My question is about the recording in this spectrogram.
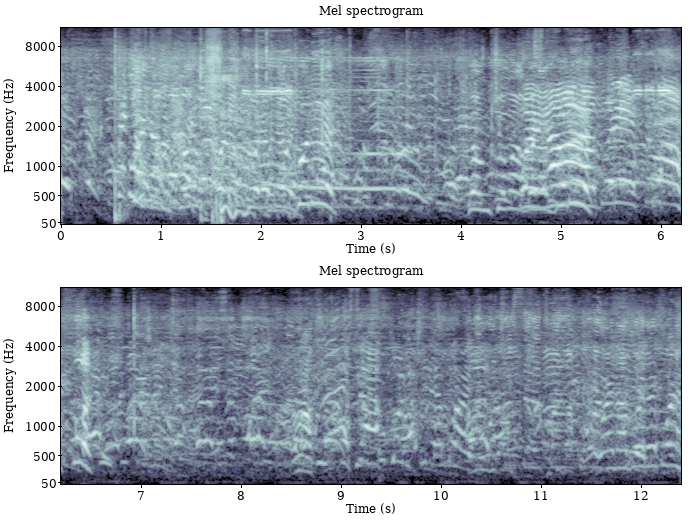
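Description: Several voices shouting and calling out at once across a football pitch, players and onlookers overlapping, busiest in the first half. Two brief low thumps come within the first two seconds.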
